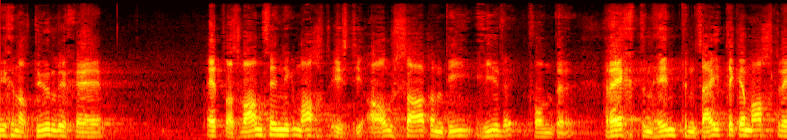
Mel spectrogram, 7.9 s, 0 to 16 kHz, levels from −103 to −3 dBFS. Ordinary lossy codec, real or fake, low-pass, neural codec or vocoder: AAC, 48 kbps; fake; 14.4 kHz; vocoder, 44.1 kHz, 128 mel bands, Pupu-Vocoder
